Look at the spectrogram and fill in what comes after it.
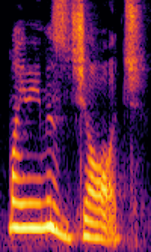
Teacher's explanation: it is not the word name that is stressed in the response but it is the word George that is stressed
